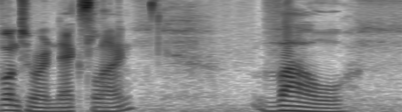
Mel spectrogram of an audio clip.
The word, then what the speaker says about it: V: So in my head I always say Vau, V, and then I remember that Vau is V and V is W.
